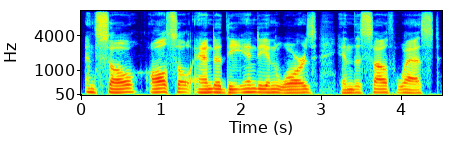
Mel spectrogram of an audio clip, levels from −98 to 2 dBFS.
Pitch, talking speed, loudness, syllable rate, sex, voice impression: 125 Hz, 135 wpm, -16 LUFS, 3.4 syllables/s, male, very masculine, middle-aged, slightly thick, slightly powerful, intellectual, slightly calm, slightly mature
